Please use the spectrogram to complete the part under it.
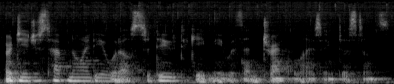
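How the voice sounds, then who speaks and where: A woman's voice: low voice, big pitch swings, fast, vocal fry, dark tone, heavily acted. A woman playing a sardonic, free-spirited, flirtatious female vampire in an intimate audio roleplay, teasing and swearing as she goes. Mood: sarcastic, teasing.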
